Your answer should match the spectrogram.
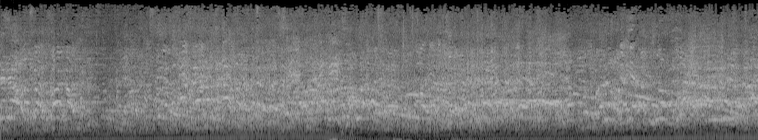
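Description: Many voices talking at once: a steady babble of chatter with no single clear speaker.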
